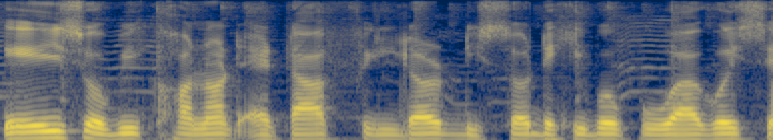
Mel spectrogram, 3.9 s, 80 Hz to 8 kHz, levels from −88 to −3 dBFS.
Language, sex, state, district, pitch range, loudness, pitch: Assamese, male, Assam, Sonitpur, 105-115 Hz, -16 LUFS, 110 Hz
